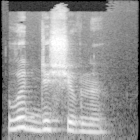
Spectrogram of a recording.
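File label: "лыддьыссьывны", Komi, female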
